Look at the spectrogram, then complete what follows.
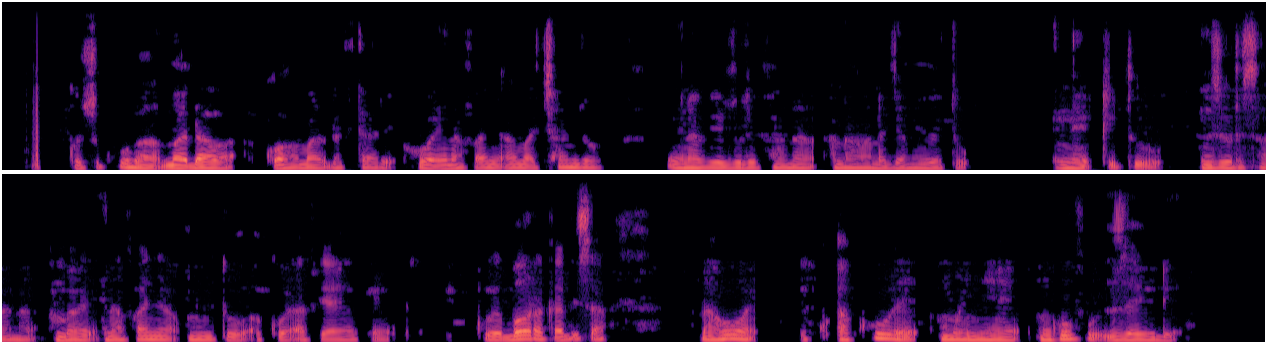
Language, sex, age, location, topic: Swahili, male, 18-24, Wajir, health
